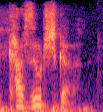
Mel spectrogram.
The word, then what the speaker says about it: Kazuchika: But if you hear it pronounced by a Japanese person, they say Kazuchika. So there's certain words or certain letters in that you don't pronounce. So that's just my Japanese grammar lesson for the day. At least you know your Japanese grammar. Kazuchika. So not like the English. Not like the English. So you would say Kazuchika, right? So Kazuchka. You wouldn't pronounce the I that's in it.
